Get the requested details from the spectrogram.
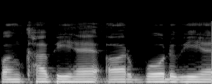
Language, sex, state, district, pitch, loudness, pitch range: Hindi, male, Jharkhand, Garhwa, 120 Hz, -13 LUFS, 115-120 Hz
